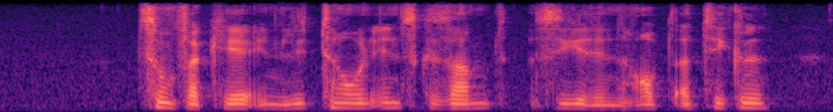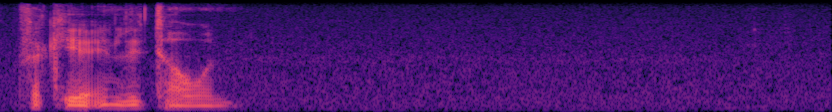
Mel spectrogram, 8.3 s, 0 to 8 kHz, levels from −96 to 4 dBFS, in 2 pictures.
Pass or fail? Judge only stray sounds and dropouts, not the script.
pass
